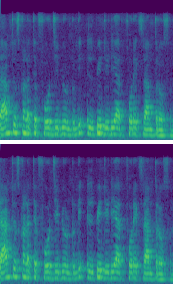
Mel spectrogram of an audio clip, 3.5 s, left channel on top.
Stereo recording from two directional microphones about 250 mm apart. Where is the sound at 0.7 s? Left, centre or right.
Centre.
